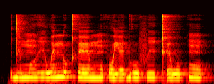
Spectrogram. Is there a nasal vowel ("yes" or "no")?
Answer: yes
